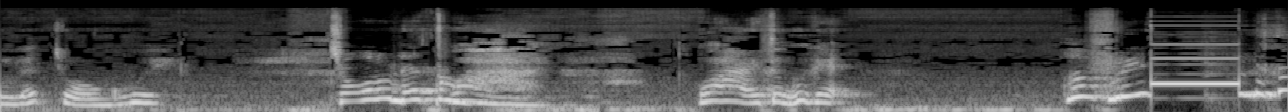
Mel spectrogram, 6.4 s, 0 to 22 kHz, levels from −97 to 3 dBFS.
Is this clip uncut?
yes; 0 cuts

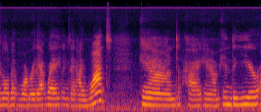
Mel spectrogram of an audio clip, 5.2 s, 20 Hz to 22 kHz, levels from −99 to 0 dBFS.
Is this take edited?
yes; 1 cut; at 1.4 s

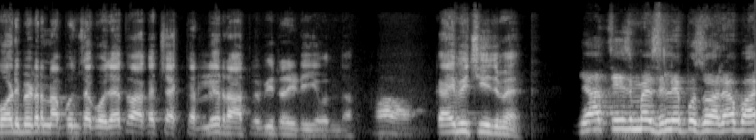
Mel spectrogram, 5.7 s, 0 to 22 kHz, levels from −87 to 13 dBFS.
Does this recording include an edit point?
no; 0 cuts

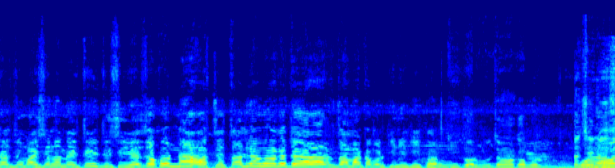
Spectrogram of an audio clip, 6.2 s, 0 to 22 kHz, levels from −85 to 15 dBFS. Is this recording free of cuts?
yes; 0 cuts

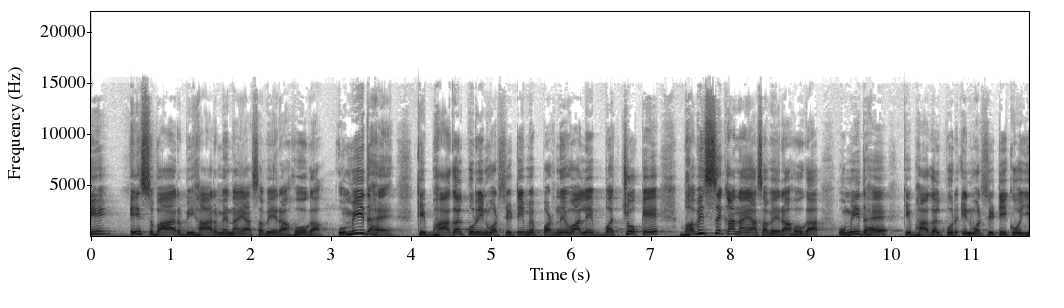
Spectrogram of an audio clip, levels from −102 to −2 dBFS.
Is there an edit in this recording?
no; 0 cuts

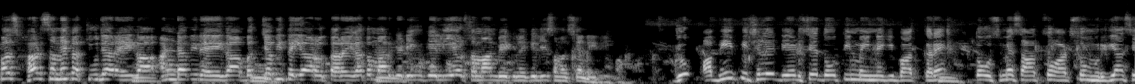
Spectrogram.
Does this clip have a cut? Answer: yes; 1 cut; at 6.5 s

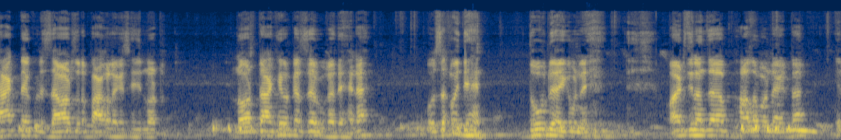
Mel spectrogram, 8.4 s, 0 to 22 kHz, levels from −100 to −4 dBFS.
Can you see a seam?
no; 0 cuts

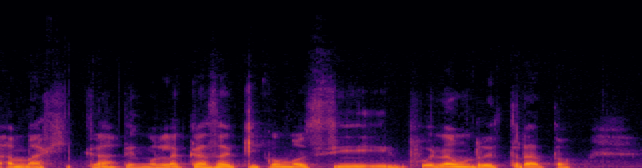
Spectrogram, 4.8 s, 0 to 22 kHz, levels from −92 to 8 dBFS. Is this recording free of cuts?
no; 1 cut; at 1.1 s

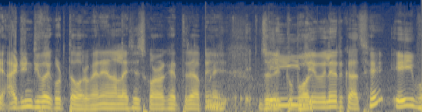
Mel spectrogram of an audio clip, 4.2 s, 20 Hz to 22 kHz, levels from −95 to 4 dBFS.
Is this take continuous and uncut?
no; 1 cut; at 2.7 s

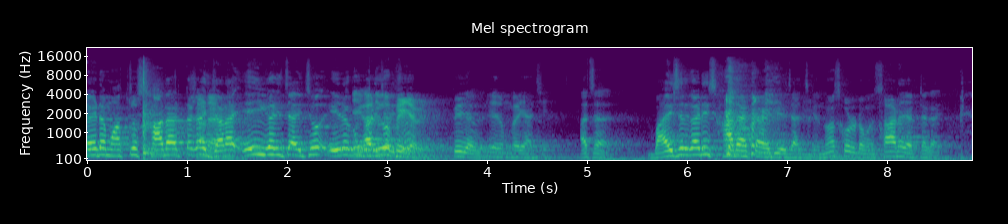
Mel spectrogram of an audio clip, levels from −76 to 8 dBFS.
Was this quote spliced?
no; 0 cuts

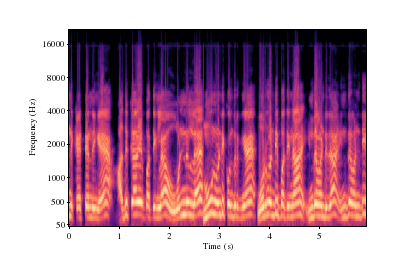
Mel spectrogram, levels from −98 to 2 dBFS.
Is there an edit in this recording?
no; 0 cuts

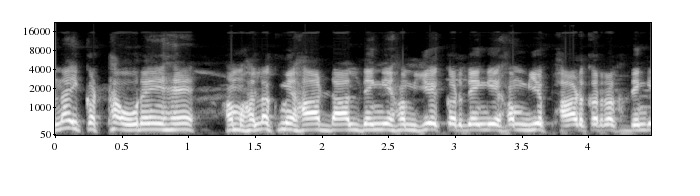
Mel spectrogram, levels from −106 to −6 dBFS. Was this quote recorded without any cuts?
yes; 0 cuts

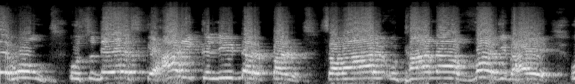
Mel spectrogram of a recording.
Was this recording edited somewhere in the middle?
no; 0 cuts

